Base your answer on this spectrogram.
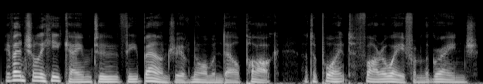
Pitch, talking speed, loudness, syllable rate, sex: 120 Hz, 210 wpm, -19 LUFS, 6.0 syllables/s, male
